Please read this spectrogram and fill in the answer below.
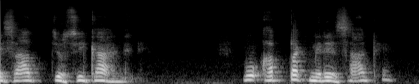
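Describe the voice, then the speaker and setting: With a dark, mellow tone, a man speaks at a high pitch with ordinary pitch variation. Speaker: sculptor and painter, educator. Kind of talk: interview.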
